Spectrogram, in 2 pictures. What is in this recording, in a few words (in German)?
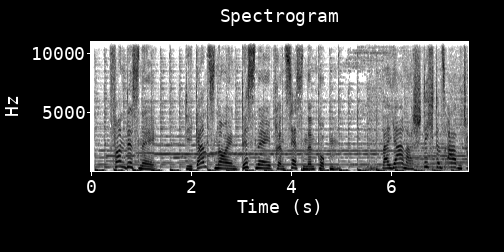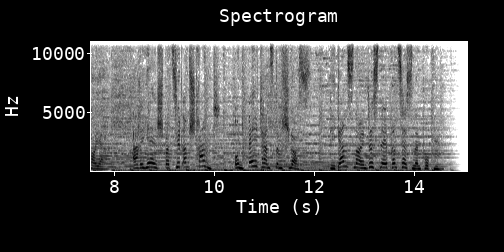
Prinzessinnenpuppen Werbung; Disney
